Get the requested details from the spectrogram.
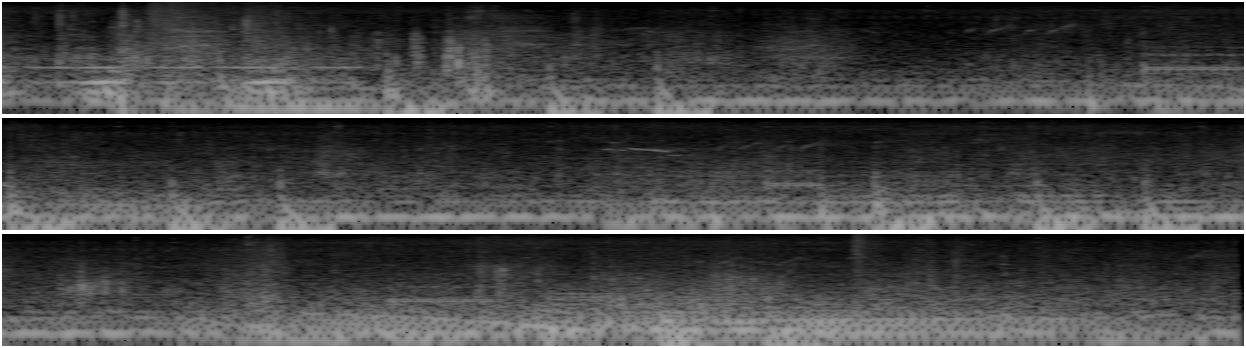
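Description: Footsteps crunch on gravel and dry grass.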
